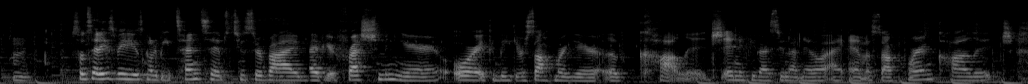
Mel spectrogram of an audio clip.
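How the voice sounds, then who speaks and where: Noticeable background noise runs through the clip. Audible room echo can also be heard. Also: woman, medium pitch for a woman, ordinary pitch variation, moderate pace. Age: 20s. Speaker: YouTuber and college student. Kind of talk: vlog-style advice talk. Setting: filming at home on a tripod. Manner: animated; casual.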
